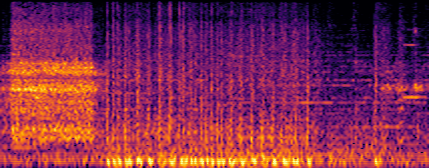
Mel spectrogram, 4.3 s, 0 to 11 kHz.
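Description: Type 87 self-propelled anti-aircraft gun firing its twin 35 mm autocannons in a rapid burst. The burst starts about a second in and lasts about two seconds, heard over background music.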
